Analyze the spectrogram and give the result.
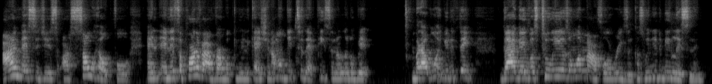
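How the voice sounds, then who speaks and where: A woman hosting a motivational talk on relationships, lively and animated, speaking straight to her listeners. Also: fairly high pitch, brisk. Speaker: host. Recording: echoey room.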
